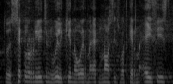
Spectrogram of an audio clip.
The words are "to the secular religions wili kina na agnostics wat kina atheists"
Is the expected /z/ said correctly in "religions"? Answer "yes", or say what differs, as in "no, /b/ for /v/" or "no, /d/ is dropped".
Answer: no, /z/ is dropped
